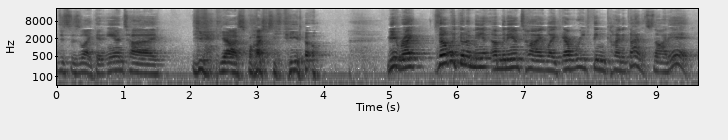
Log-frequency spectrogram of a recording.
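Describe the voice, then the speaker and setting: A man's voice: high voice, a bit bright, reverberant. A man hosting a livestream monologue, emphatic and repetitive, firing rhetorical questions at viewers. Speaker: health author hosting a livestream.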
